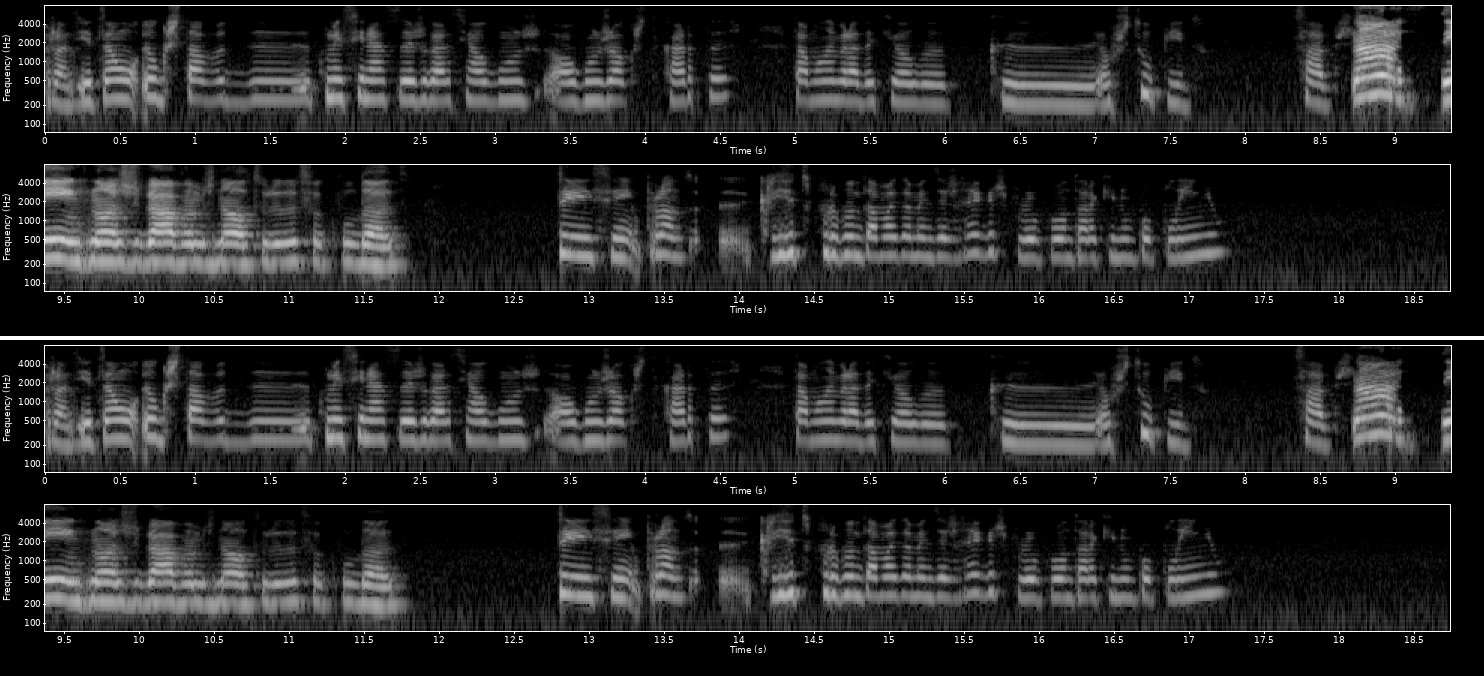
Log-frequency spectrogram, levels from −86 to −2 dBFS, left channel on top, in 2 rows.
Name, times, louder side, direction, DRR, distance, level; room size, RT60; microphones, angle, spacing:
voice 1, 0.0-4.6 5.0-7.6 8.4-8.7 12.8-17.3, equal, ahead, 0.9 m, -39 dB
voice 2, 8.7-11.8, left 5 dB, 75° left, 0.7 m, -29 dB
head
